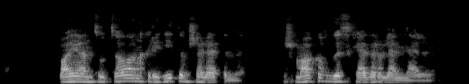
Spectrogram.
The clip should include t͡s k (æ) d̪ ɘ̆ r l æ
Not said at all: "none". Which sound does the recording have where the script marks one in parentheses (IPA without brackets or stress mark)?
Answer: æ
